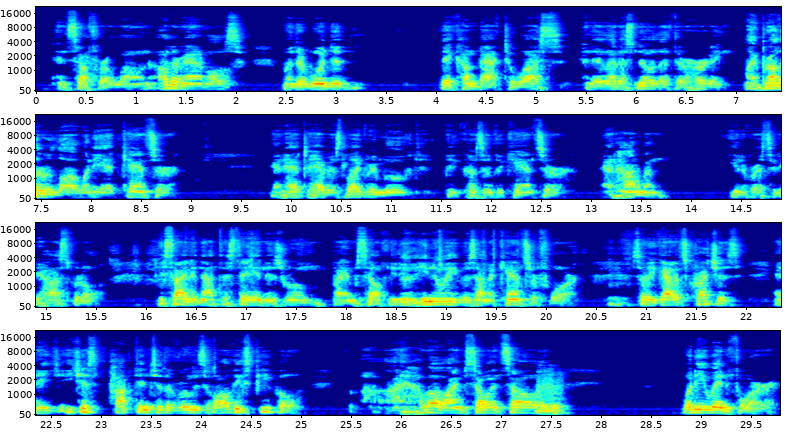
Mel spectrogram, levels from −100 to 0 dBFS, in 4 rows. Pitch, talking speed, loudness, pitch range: 125 Hz, 180 wpm, -37 LUFS, 115-145 Hz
